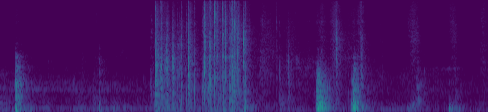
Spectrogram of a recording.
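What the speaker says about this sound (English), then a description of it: "for those who want to join me while I'm shuffling." Tarot cards being shuffled close up: a few soft flicks, then a longer riffling burst and a couple more quick shuffles, fairly quiet.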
